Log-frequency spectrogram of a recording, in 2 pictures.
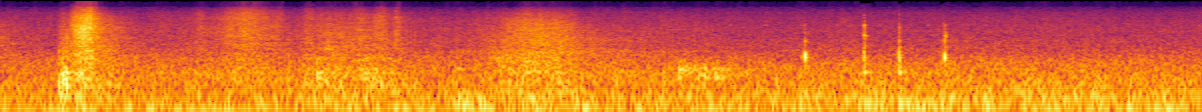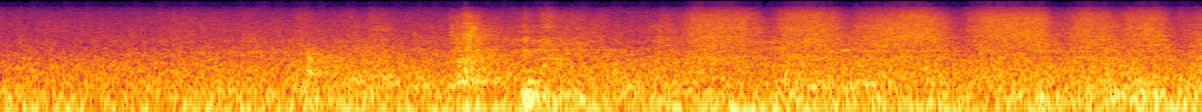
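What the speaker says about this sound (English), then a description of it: "Now for the finish I use unboiled linseed oil, a rag, and a little squirt of this stuff." A rag rubbing unboiled linseed oil onto a wooden hammer, soft repeated wiping strokes close by with a few small ticks, quiet and without speech.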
